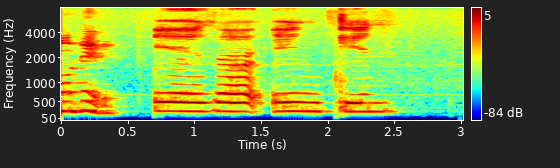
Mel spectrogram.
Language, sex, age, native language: Icelandic, male, 6, Icelandic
